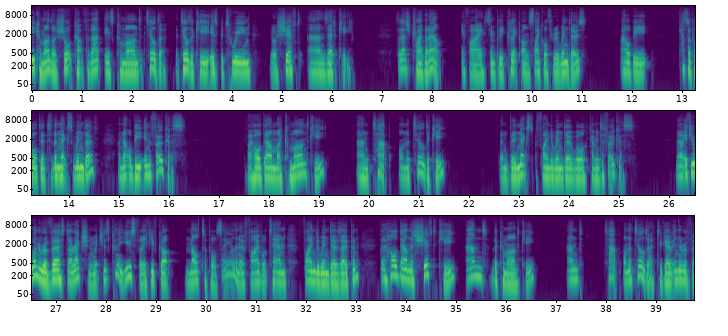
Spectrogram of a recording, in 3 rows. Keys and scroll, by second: 22.2 super+`, 25.8 super+`, 32.1 super+`.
